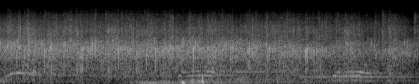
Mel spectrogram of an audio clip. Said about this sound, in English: We are delighted that you've chosen to be with us at Heaven View. Can we just give our visitors a clap of the hands? Thank you. Thank you for being here.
